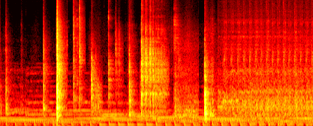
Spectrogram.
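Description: A domestic sewing machine puts a small stitch on a chain, giving a low mechanical hum with sharp clicks and knocks, then a quick rattling run of stitches near the end.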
